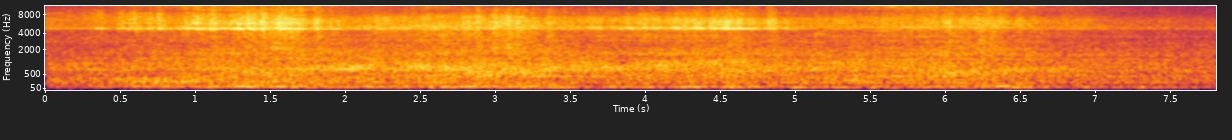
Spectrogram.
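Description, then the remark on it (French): A tram rumbles past, heard from inside a home, a steady loud roll of wheels on rails with a faint high whine above it, sustained for several seconds with no voices. “Ben, par exemple, voilà, vous avez le tramway qui passe.”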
